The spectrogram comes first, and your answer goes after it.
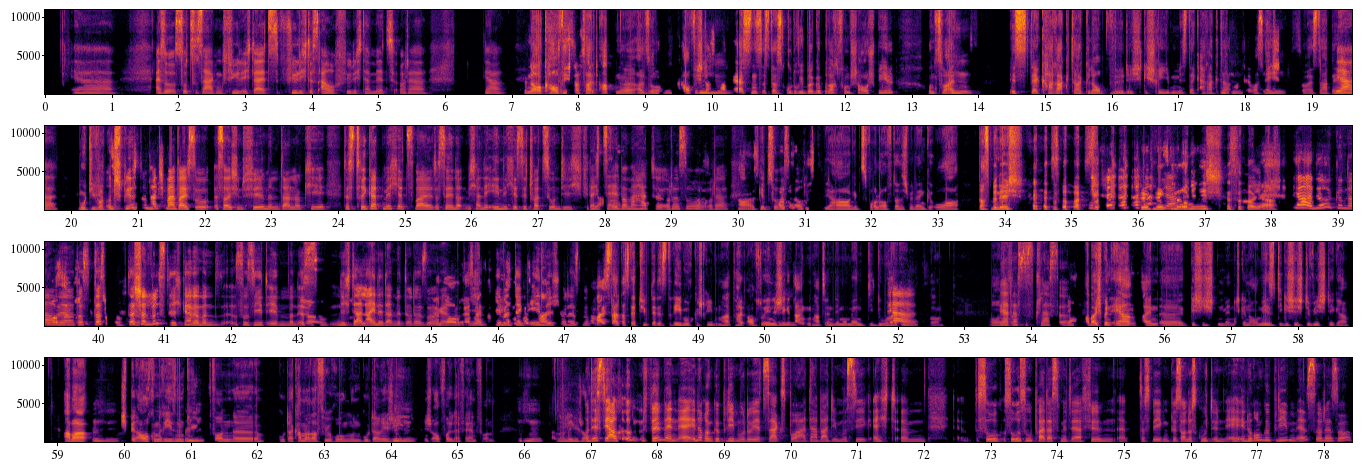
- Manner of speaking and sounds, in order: other background noise; distorted speech; unintelligible speech; laugh; laughing while speaking: "So, weißt du"; laugh; unintelligible speech; unintelligible speech; unintelligible speech; background speech
- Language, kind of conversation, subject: German, podcast, Welcher Film hat dich besonders bewegt?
